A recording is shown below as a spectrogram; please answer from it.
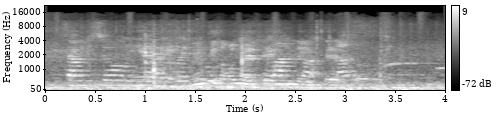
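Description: Indistinct background voices, with a wooden spatula tapping and scraping a couple of times on a flipped quesadilla in a nonstick electric griddle pan.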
